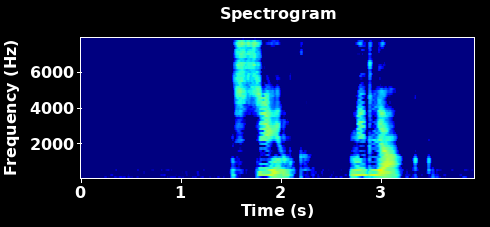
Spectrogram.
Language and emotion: Russian, neutral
